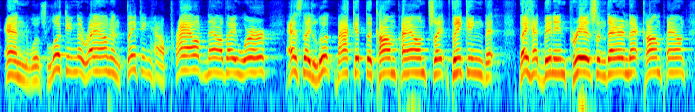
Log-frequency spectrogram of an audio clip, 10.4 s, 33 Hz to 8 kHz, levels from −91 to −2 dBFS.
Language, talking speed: English, 165 wpm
